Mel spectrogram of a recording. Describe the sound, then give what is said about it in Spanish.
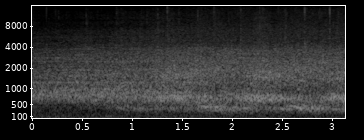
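Standing ovation from a stadium crowd, heard as a dense, steady roar of massed voices and noise with no single clap or shout standing out. The level stays even and loud throughout. “Bueno, escuchamos una ovación de pie, como muchas veces las hemos escuchado en el estadio”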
